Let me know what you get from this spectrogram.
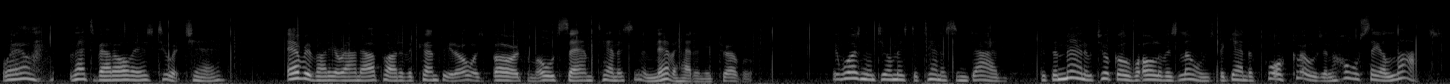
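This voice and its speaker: A woman's voice: mid-range voice, expressive, a little fast, dark tone, close to an everyday voice. An actress playing an earnest, composed young frontier woman in an old-time radio western, speaking plainly with some hesitation. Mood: subdued, uncertain. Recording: noisy old radio recording.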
